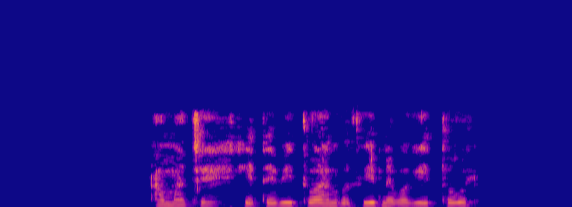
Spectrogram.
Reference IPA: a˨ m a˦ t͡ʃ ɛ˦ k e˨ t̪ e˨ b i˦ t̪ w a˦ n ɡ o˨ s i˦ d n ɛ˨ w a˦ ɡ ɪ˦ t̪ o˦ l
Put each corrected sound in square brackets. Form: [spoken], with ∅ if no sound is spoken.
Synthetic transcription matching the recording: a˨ m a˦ t͡ʃ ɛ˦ k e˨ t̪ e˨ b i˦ t̪ w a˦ n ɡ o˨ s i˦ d n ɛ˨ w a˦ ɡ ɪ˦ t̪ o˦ l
